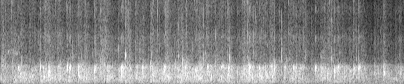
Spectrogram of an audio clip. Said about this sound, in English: And also the Friends of the Pikes Peak Library District and the Pikes Peak Library District Foundation. I know representatives of them are here, so we'll give them a round of applause as well.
